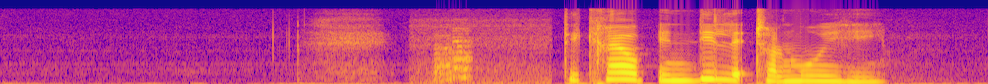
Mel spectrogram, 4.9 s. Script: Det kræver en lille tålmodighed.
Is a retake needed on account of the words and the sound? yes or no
yes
